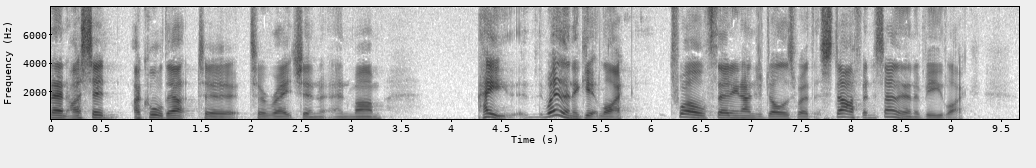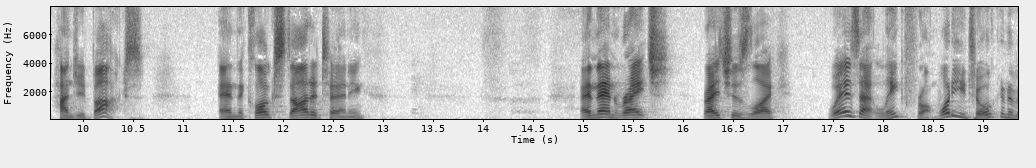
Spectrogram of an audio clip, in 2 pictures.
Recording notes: The live stream of Destiny Church Atherton.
